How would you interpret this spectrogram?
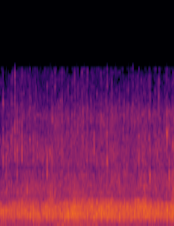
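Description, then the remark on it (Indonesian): An audience claps together in a dense, steady wash of applause that holds at an even level without a break, with no voices standing out above it, applauding their church's distribution of food staples to the local community. “Boleh kita kasih tepuk tangan?”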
